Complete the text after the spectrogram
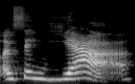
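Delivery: YEAH drawn out slowly at the end; slow, insistent YEAH; correcting emphasis. Retold or imitated. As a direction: lean on YEAH to set it apart from yay. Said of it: "And I'm like, "No, no".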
